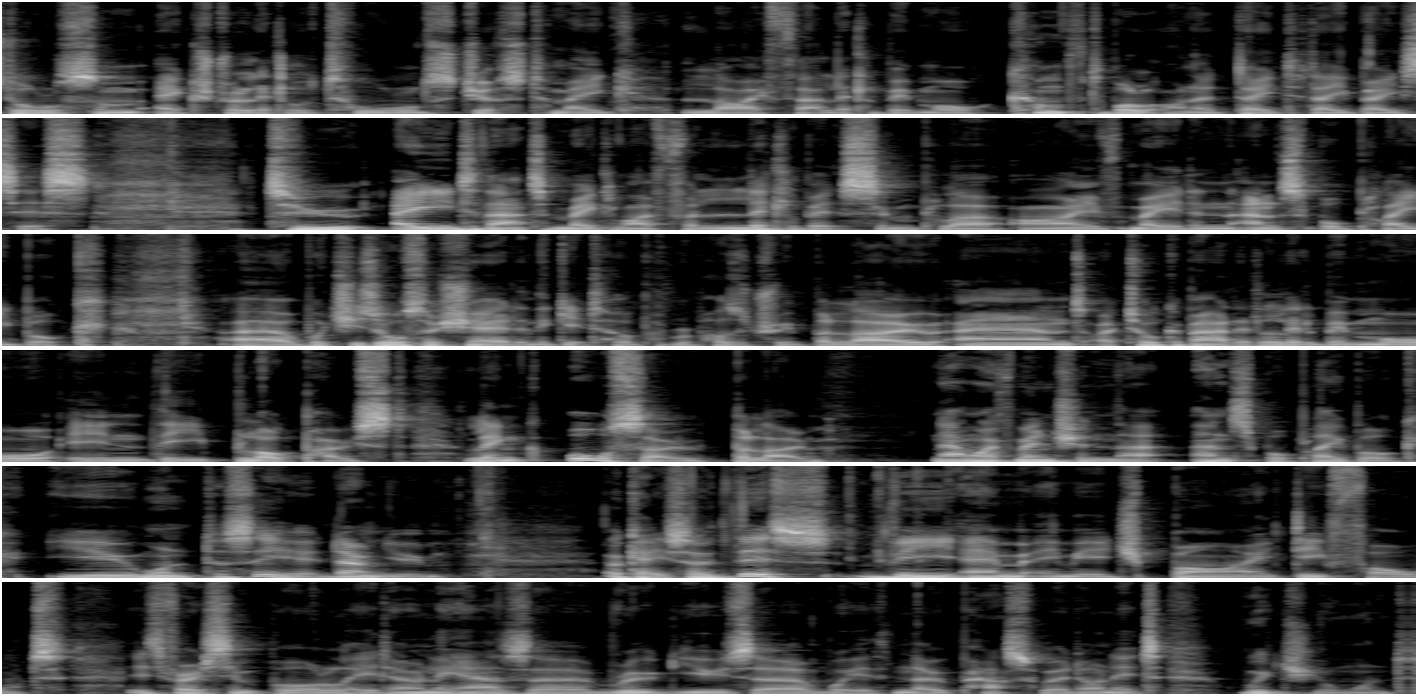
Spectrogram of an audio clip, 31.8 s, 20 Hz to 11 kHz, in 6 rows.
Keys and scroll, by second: 24.8 typing, 27.0 Return, 27.9 typing.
